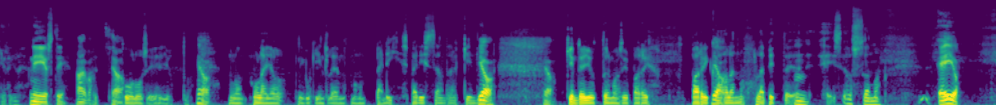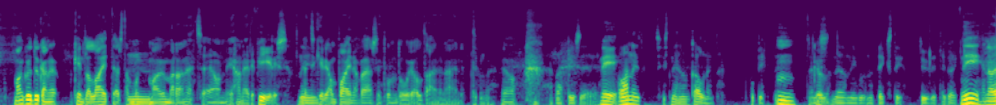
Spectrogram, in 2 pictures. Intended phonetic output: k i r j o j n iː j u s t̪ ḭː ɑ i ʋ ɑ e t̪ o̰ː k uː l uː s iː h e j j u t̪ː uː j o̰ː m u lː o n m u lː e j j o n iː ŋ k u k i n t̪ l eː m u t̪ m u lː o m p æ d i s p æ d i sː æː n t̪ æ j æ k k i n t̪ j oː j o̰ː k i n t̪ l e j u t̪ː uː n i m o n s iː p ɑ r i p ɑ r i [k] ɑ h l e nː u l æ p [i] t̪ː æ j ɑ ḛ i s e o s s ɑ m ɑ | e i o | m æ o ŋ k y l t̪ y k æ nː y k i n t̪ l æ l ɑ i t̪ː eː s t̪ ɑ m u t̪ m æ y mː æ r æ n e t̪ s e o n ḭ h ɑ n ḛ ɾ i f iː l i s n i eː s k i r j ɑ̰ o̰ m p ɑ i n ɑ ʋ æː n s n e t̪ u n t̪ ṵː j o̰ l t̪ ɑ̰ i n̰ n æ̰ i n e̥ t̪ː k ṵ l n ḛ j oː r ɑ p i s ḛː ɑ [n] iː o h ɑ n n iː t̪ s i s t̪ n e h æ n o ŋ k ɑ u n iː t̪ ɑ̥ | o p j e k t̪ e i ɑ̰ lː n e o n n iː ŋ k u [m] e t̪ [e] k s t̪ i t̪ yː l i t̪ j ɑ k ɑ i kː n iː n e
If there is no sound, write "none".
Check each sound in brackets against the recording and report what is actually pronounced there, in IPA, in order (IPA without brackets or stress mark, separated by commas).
k, i, n, n, e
